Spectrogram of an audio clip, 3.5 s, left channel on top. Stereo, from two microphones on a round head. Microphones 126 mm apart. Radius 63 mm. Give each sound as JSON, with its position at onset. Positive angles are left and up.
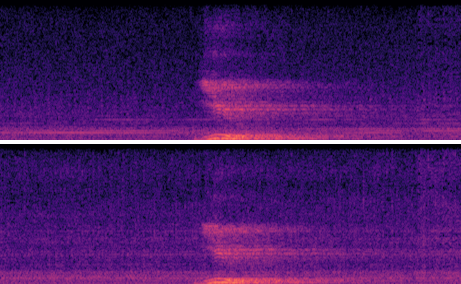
{"t": 1.4, "sound": "a man speaking", "side_deg": 10, "distance_m": 0.8}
